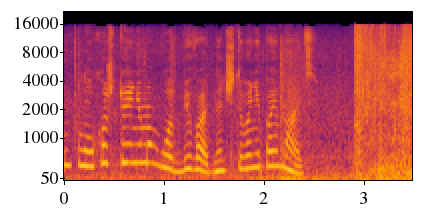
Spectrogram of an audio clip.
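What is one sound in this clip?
A young woman speaks expressively into a close microphone.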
